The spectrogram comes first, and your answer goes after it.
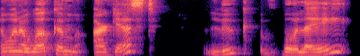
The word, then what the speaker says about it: Luc Boulet: I want to welcome our guest, Luc Boulet. Did I pronounce that right, Luc? Yes. Yes, because it's French and French Canadian, although he was raised in Georgia in the South.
